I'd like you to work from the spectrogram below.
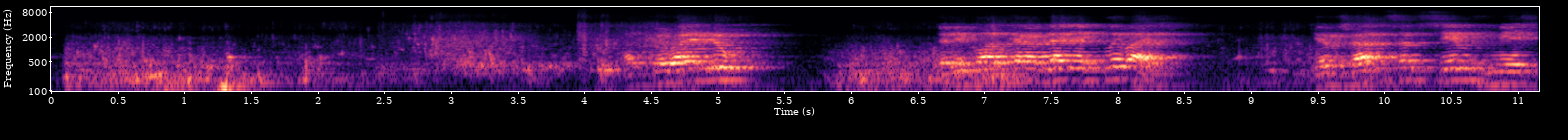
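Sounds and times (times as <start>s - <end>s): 
gurgles: 0.0s - 7.3s
rushing churning water filling an exit airlock: 0.0s - 10.6s
speech: 9.8s - 11.1s.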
